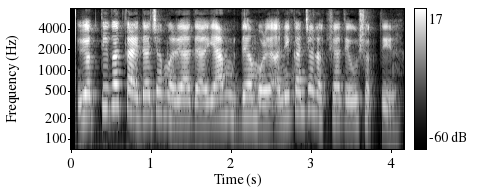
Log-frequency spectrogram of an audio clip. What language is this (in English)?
Marathi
